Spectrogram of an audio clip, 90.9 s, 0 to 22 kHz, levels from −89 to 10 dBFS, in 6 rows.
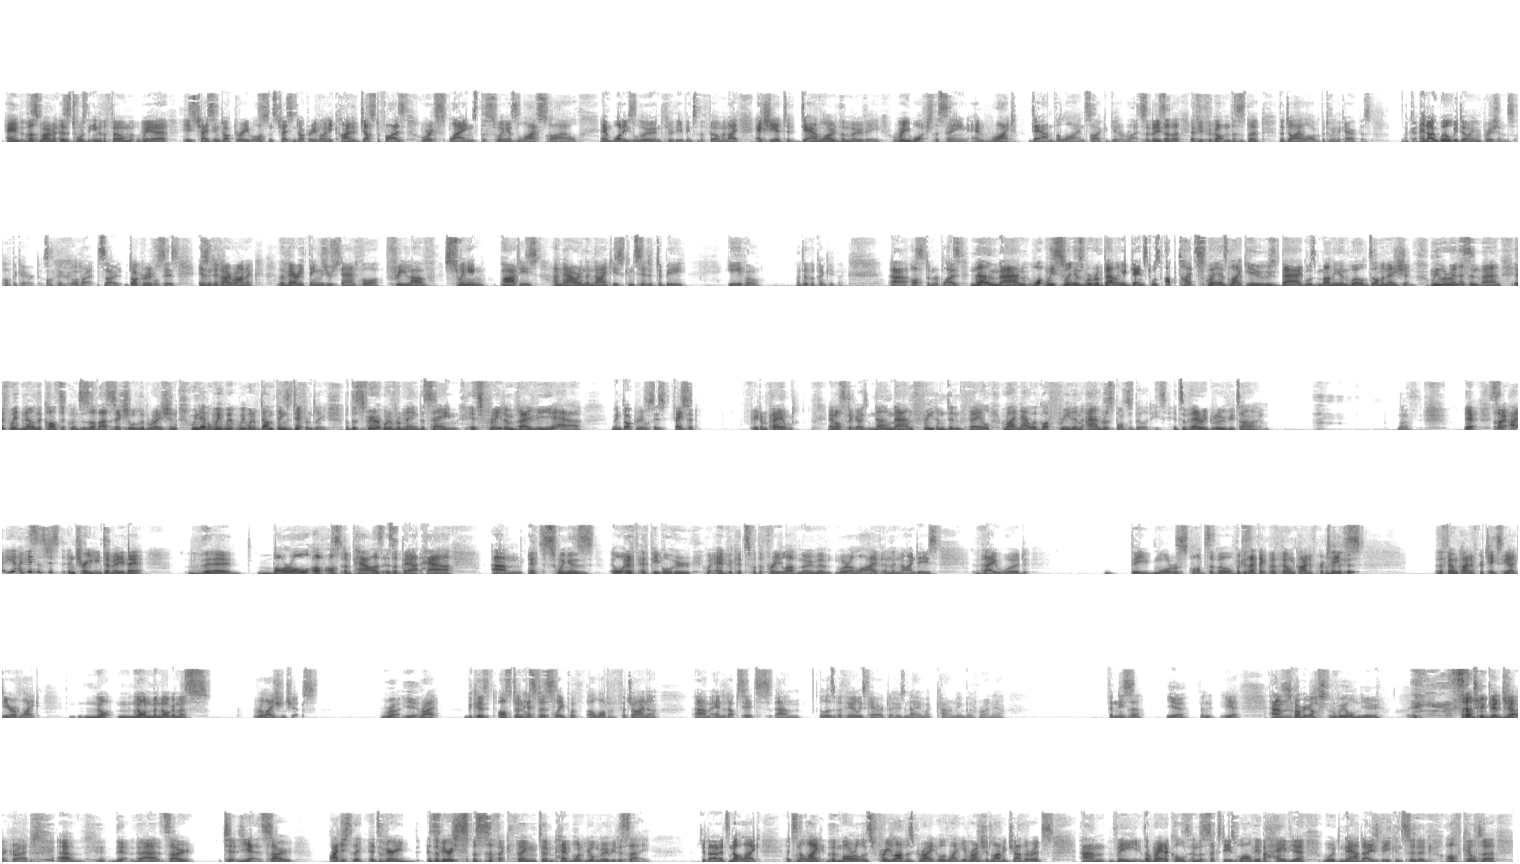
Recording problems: garbled, watery; badly; nothing above 7.5 kHz
wrong speed, natural pitch; too fast; 1.5 times normal speed

